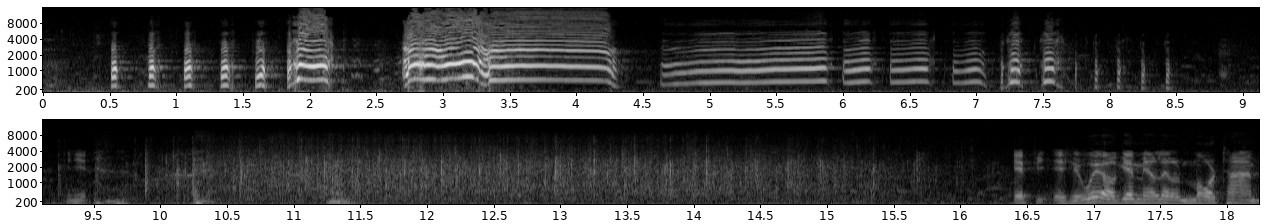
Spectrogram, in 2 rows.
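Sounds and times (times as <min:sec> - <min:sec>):
laughter: 0:00.0 - 0:12.8
man imitating chicken clucking and squawking: 0:00.5 - 0:07.7
audience applause: 0:09.2 - 0:16.3
speech: 0:16.7 - 0:18.2.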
